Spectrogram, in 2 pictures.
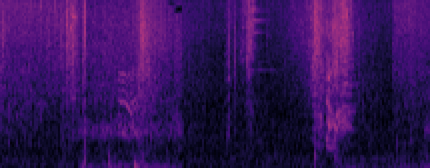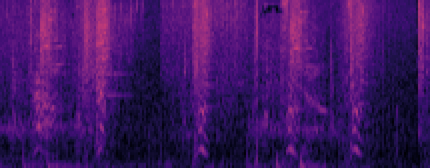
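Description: Heavy blows land with dull thuds.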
